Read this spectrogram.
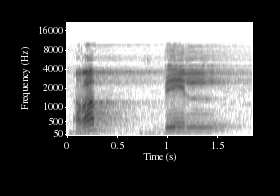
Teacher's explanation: Rabbil, tekankan ba, tetap tekan ba karena ada tasdid kan? Rabbil. Terus masuk langsung sambung ke huruf lam.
